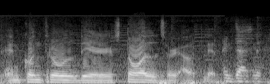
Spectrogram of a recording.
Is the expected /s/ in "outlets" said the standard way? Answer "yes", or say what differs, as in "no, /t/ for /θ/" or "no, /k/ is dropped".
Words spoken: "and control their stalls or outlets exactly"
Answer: no, /s/ is dropped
